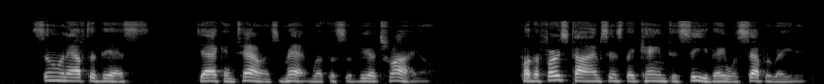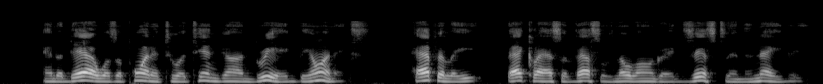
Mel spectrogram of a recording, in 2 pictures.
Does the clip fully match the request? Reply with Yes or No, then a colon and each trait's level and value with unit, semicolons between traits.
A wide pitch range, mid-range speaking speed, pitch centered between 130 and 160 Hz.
No: average, 3.2 semitones; average, 165 wpm; medium, 140 Hz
